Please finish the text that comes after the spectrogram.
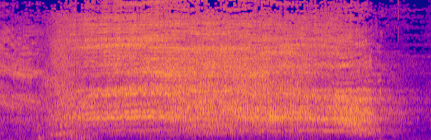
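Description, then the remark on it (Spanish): A sustained, raspy roar of the infected creatures, a vocal effect made by Mike Patton, vocalist of Faith No More, swells up and holds for several seconds, harsh and growling with gritty texture, loud throughout before trailing off. No speech. “Y esos característicos rugidos que emiten los infectados, ¿vale?”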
